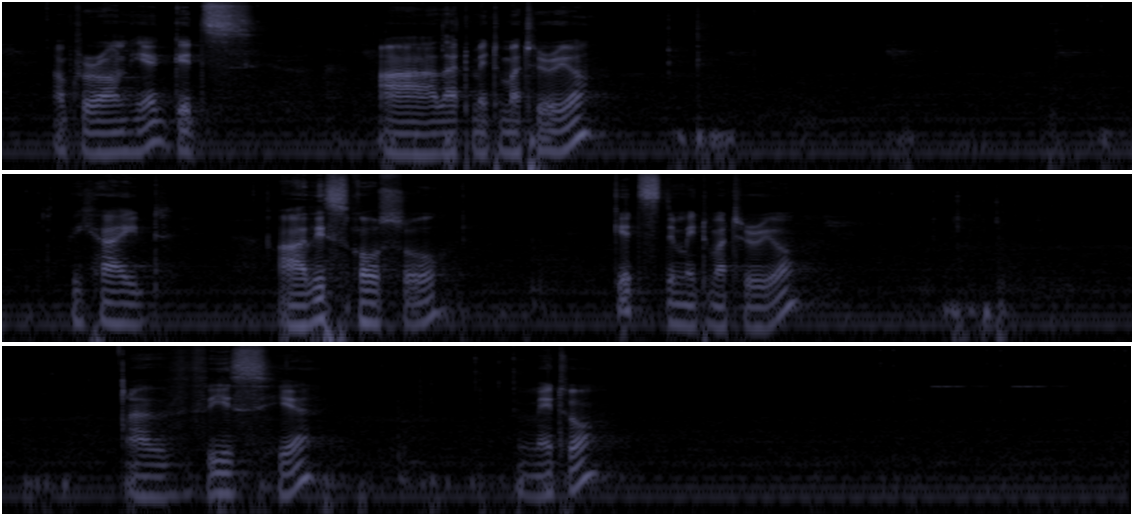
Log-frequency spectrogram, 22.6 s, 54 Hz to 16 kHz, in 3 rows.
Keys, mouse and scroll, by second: 1.8 click, 2.4-2.7 scroll down 2, 2.7 Tab, 3.0 `, 4.0 scroll down 2, 4.2-5.4 scroll up 1, 5.4-6.1 scroll down 2, 6.1 `, 7.4 click, 9.6 click, 10.5 KP_Decimal, 13.5-16.1 drag, 14.0 alt+a, 16.6 Tab, 16.8 Tab, 17.3 1, 17.6 click, 18.3 ctrl+KP_Add, 21.1-22.5 drag.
